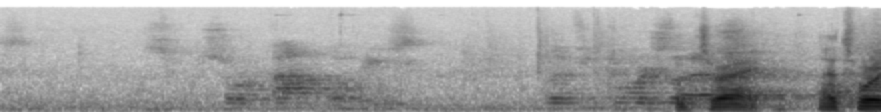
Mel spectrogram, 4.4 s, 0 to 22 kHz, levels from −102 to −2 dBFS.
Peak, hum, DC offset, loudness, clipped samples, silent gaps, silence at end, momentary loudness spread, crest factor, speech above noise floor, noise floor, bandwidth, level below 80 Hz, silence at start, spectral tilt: 0 dBFS; none; under 0.1%; -18 LUFS; under 0.1%; none; 0 s; 23 LU; 20 dB; 27 dB; -45 dBFS; 16.5 kHz; -50 dBFS; 1.1 s; -6.5 dB/octave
